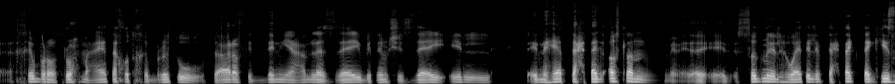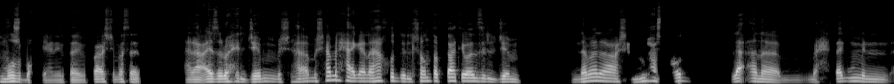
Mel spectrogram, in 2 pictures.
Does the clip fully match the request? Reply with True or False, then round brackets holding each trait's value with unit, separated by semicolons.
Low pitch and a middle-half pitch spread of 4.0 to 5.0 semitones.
True (120 Hz; 4.3 semitones)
